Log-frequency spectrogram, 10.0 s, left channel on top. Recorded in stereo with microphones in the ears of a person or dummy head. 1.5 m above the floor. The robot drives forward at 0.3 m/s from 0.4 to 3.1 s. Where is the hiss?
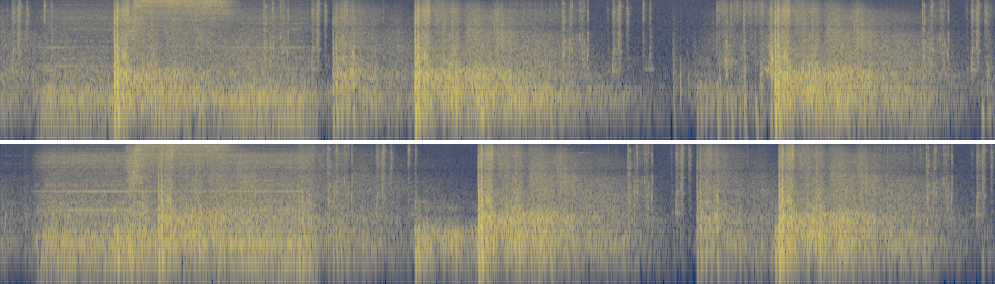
60° left (ahead or behind), 1.2 m; by 2.4 s 50° left (ahead or behind), 1.3 m.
